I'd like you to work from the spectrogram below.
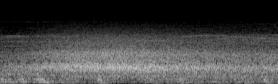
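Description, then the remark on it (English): A stadium crowd of just under 91,000 at a football match involving Barcelona roars and screams loudly in a sustained, dense wall of noise that swells slightly and holds steady throughout. “The crowd, listen to how loud them screams are.”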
